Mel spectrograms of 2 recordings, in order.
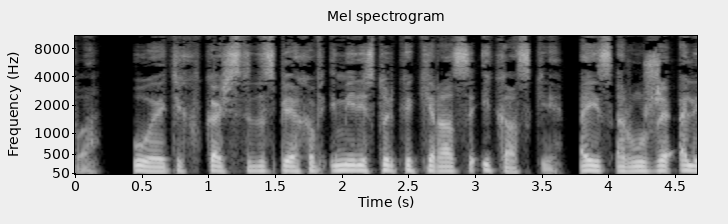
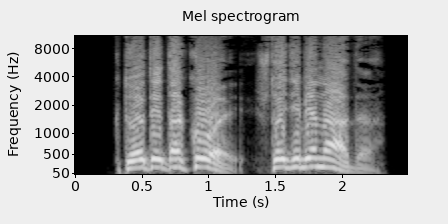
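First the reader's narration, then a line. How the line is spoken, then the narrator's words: Shout after hesitation. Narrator (Russian): После короткого замешательства крикнул первый из всадников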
